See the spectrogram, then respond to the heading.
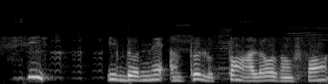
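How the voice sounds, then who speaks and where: A woman speaking at a very slow pace. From Cameroon, raised in Switzerland. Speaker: children's author and storyteller. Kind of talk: interview answer. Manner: hesitant, many fillers.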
